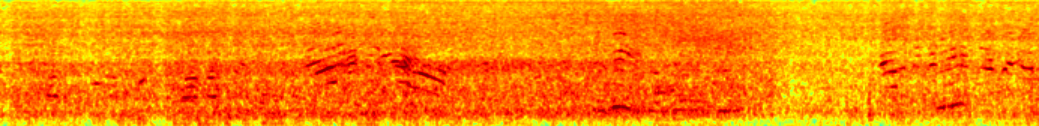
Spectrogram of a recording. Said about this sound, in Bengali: সেই কালাপাথর বিচে এসেছি।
